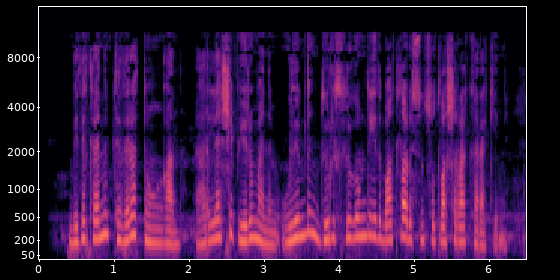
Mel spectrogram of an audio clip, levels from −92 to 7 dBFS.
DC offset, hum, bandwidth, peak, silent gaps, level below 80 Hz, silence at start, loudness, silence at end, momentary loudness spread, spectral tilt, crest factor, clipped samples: under 0.1%; none; 11.5 kHz; -14 dBFS; none; -64 dBFS; 0.4 s; -31 LUFS; 0.25 s; 9 LU; -5 dB/octave; 18 dB; under 0.1%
